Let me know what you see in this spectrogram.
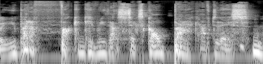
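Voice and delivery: genuine quiet, menacing, hushed whisper. Leaning in to speak to a trader during a game, whispering, not a stage whisper. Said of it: "I lean in and not in a stage whisper".

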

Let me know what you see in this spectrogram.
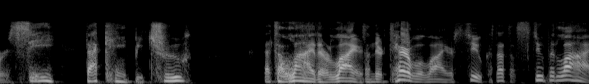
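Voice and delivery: very loud, loudly whispered stage whisper. A character turns to a companion to doubt the newcomers, very loud whisper. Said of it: "very loudly whispers".

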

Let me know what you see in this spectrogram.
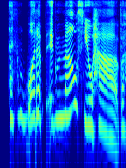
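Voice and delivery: weak, high and slow. Reading the fairy tale, the little girl speaks to the wolf: feeble murmur. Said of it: "murmured the little girl in a feeble voice".

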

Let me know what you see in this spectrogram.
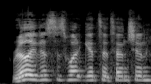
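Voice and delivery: ordinary talk, nothing marked

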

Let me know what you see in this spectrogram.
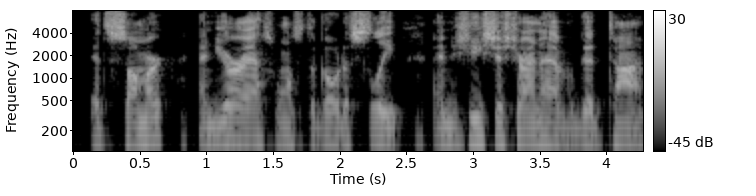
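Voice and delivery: ordinary talk, nothing marked

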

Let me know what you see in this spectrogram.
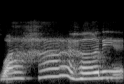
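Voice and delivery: put-on syrupy Kentucky drawl. Retelling how she greeted the speaker's kids, imitating her Kentucky drawl. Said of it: "she had that Kentucky drawl".

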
